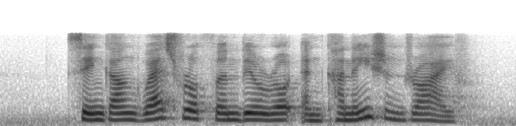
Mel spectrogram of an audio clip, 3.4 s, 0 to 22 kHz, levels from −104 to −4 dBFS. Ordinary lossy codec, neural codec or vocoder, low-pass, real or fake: none; codec, 16 kHz, 0.8 kbps, ZipCodec; 7.2 kHz; fake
